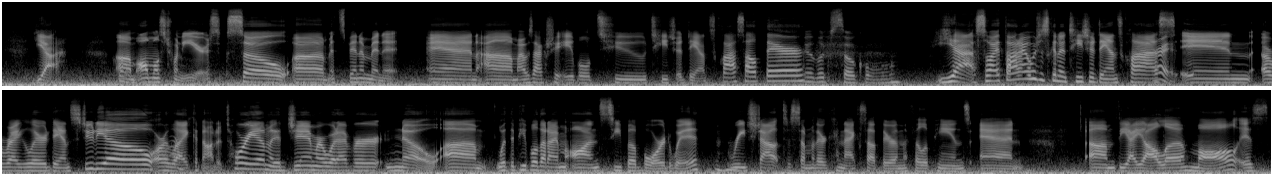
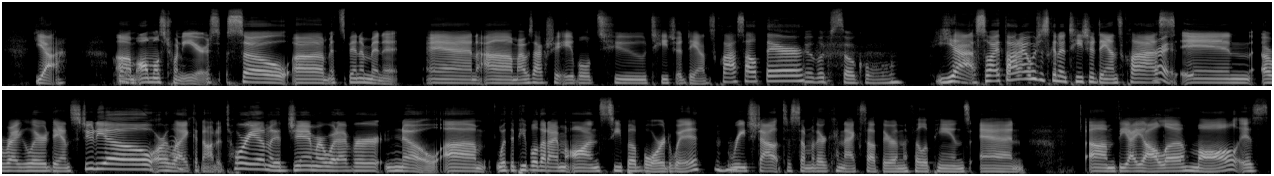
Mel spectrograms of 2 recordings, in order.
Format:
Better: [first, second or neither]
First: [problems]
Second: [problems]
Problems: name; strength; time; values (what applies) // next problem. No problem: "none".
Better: second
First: low rumble; faint; throughout; 25 dB below the speech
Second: none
